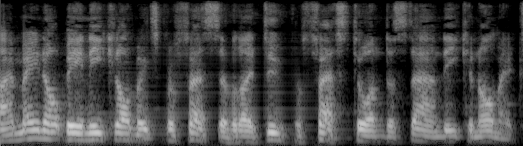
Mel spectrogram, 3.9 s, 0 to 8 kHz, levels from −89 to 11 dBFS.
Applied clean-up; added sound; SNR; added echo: neural mask model DeepFilterNet 3.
